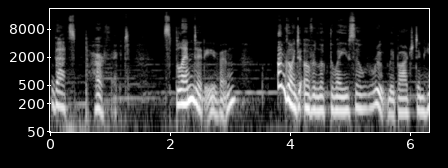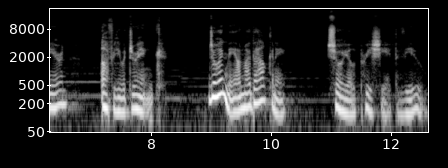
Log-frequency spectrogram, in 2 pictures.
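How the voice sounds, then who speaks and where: A woman plays a haughty governor from a fantasy game. Her low voice swings theatrically from line to line, sardonic and condescending, with music playing clearly behind her. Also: sing-song, a little slow, darkish tone, full character voice. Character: haughty, imperious female governor, sardonic and worldly. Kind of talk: dramatic video game dialogue.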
